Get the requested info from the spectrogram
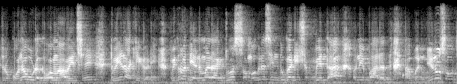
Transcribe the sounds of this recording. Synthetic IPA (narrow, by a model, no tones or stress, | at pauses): t̪ɾokonauɽəkʋamãaʋet͡ʃʰet̪oeɾakʰeɡəɽemit̪ɾot̪janmãɾakʰd͡ʒosəməɡɾəsɪnd̪ʱuɡaʈiʃəbjət̪aənebʱaɾət̪a̰bənːjenũsə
